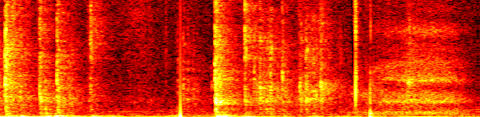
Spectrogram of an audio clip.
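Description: Typing on a computer keyboard: a quick run of key clicks that thins out to a few separate keystrokes in the second half.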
